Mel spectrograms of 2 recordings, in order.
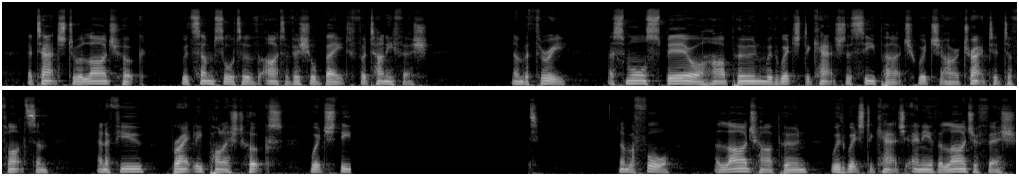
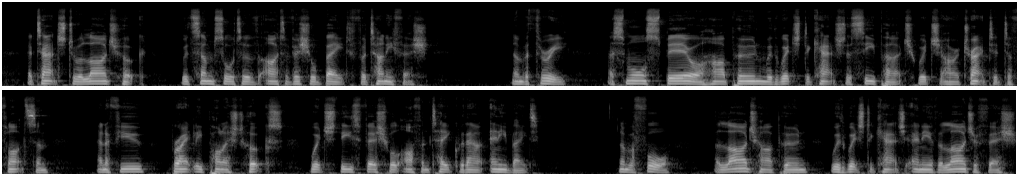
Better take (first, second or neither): second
